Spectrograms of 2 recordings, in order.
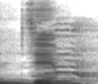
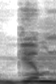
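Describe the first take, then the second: First: The word begins with a soft j sound. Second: The word begins with a hard g sound. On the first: The speaker calls it right. "जा निकला" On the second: The speaker calls it wrong. "यहाँ पे इसको गेम नहीं पढ़ेंगे"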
